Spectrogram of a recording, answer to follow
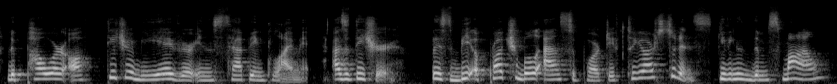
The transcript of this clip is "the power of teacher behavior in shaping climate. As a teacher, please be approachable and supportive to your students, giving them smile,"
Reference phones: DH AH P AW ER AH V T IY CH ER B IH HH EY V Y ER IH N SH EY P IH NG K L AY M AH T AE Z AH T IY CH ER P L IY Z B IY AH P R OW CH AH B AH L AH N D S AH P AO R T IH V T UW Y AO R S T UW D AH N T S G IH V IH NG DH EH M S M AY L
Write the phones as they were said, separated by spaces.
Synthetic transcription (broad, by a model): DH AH P AW ER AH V T IY CH ER B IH HH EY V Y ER IH N S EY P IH NG K L AY M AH T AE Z AH T IY CH ER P L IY S B IY AH P R OW CH AH B AH L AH N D S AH P AO R T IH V T UW Y AO R S T UW D AH N T S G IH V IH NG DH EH M S M AY L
